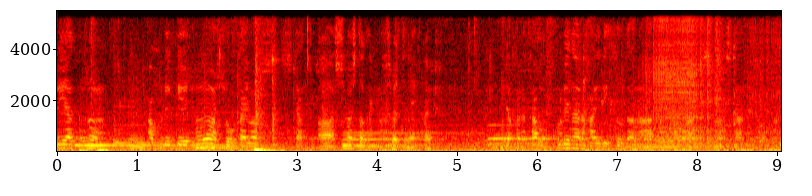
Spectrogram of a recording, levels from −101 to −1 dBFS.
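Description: No technical faults can be heard anywhere in this recording of sounds. Nothing in the audio points to a problem in how it was captured, processed or delivered.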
